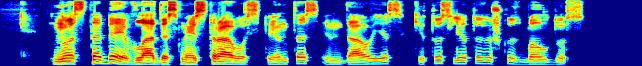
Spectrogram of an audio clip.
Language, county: Lithuanian, Tauragė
